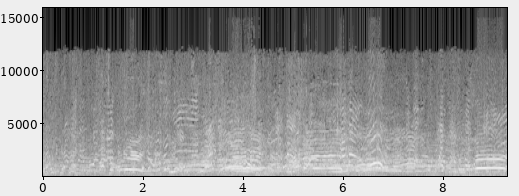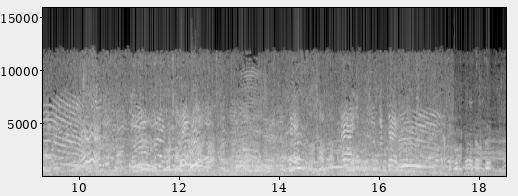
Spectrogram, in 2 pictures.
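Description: Women in a crowd scream and cheer with excitement.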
